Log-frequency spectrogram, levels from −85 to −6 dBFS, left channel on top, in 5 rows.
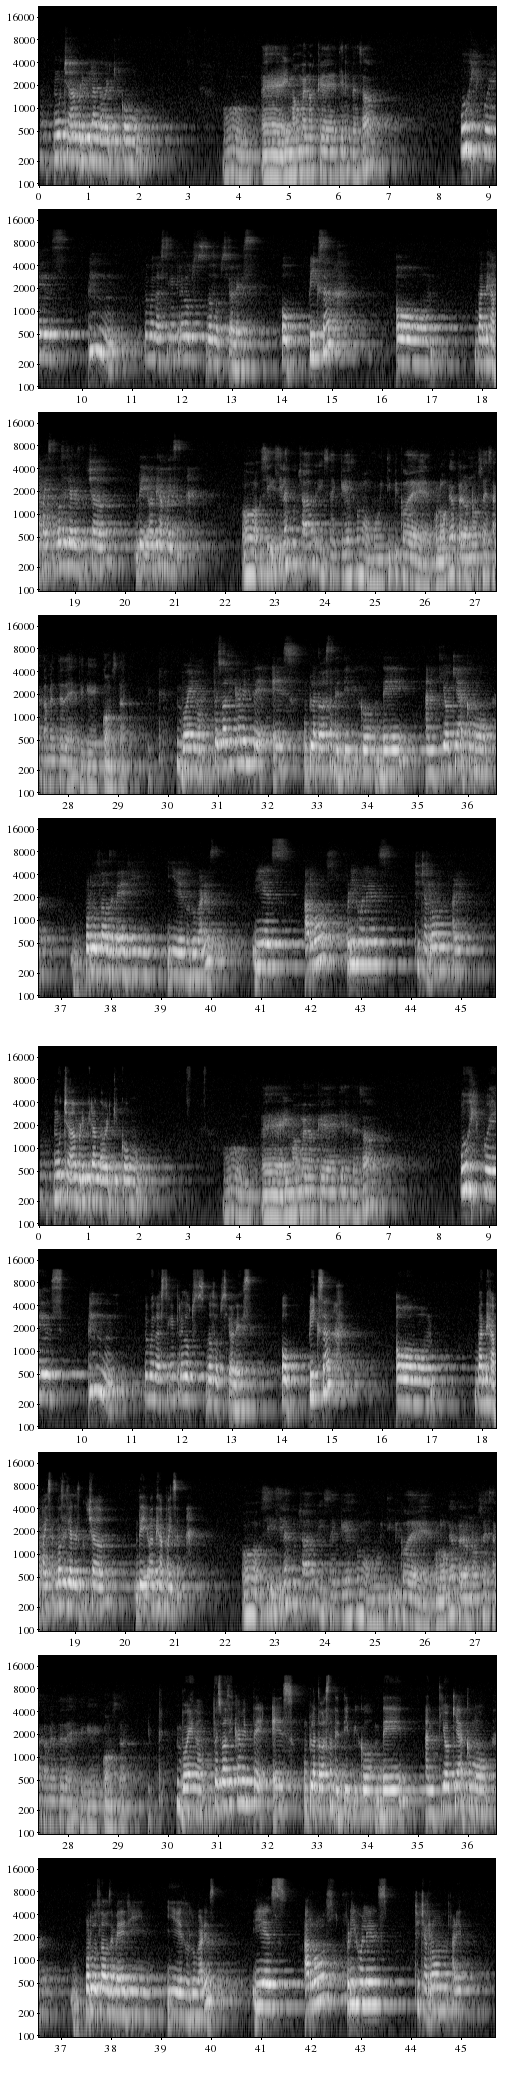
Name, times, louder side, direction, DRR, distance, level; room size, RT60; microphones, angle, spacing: voice 1, 0.3-2.0 8.4-9.4 10.1-10.7 11.2-13.3 14.0-14.2 14.5-15.2 16.3-17.0 17.8-19.7 20.2-21.4 30.2-34.8 35.1-36.4 37.2-38.8 39.1-40.0 40.8-41.3 41.9-42.4 42.7-43.4 44.1-45.0, right 2 dB, 60° right, 7 dB, 0.9 m, -24 dB
voice 2, 3.7-6.8 22.3-29.2, left 1 dB, 25° left, 6 dB, 0.9 m, -31 dB
22.0 x 9.4 x 3.4 m, 2.1 s
head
